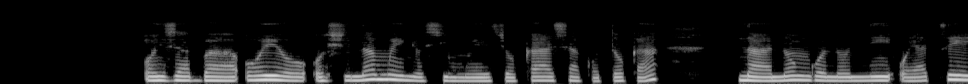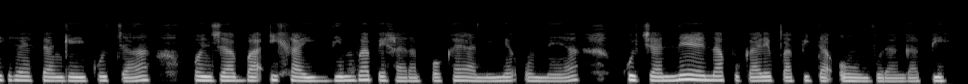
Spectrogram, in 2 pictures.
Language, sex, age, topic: Oshiwambo, female, 36-49, agriculture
